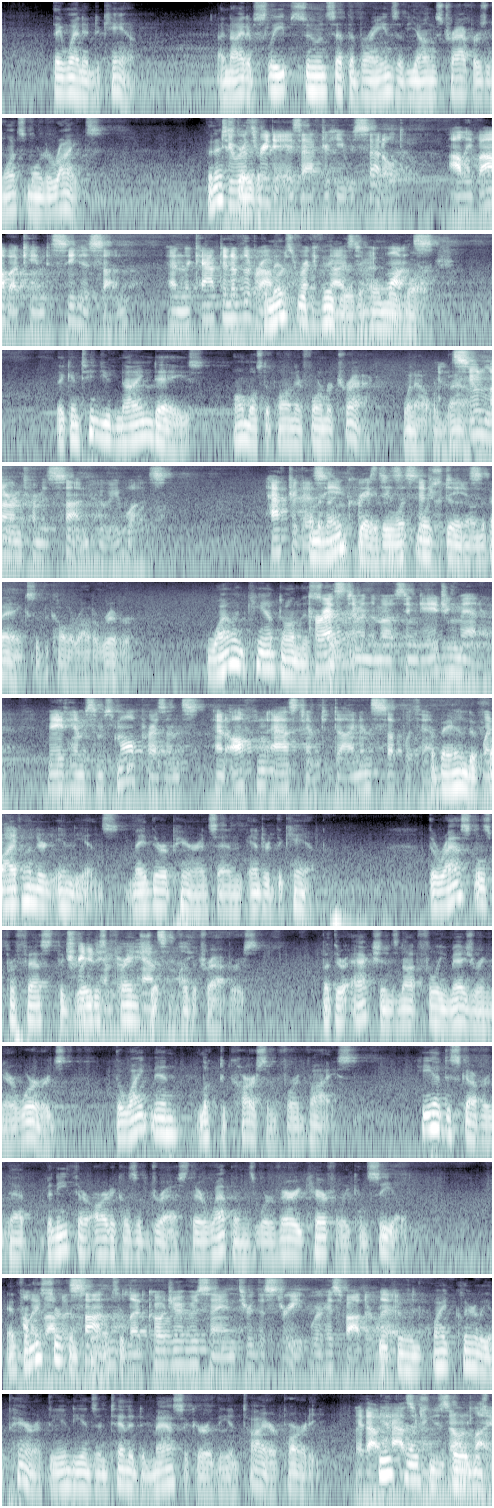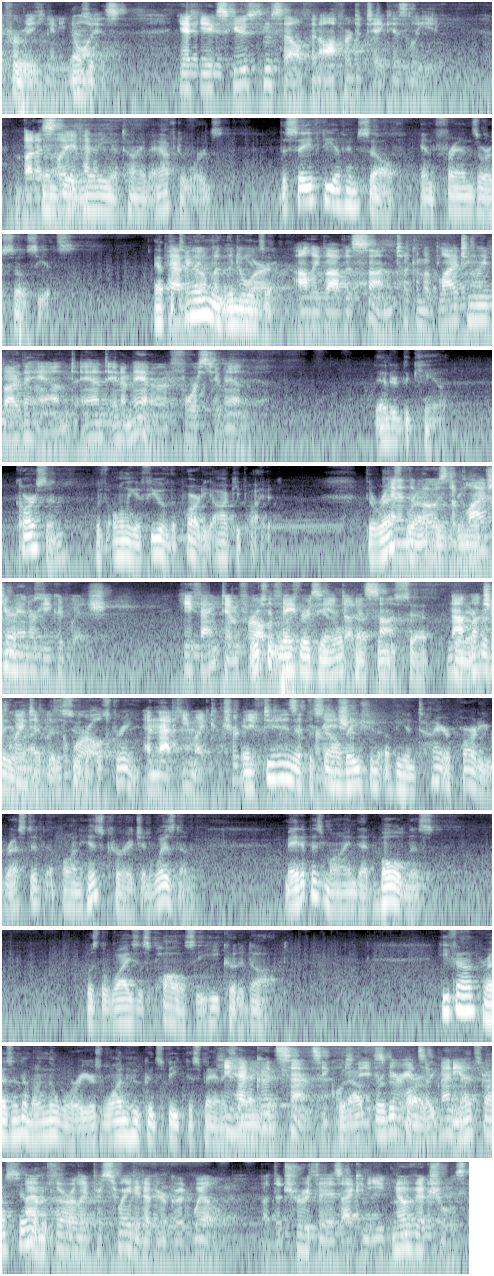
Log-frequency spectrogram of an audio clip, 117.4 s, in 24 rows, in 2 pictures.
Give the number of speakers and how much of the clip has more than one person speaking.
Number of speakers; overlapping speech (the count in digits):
2, about 20%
